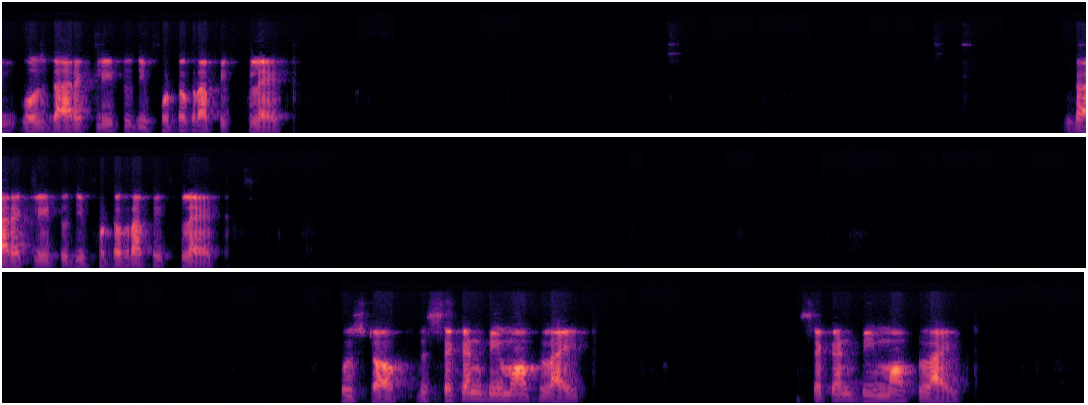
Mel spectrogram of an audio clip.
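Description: A man speaks calmly into a close microphone, in short bursts with long pauses.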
